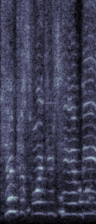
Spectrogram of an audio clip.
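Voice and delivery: re-enacted scream. Recalling running down the race trail announcing Kim's win, retelling a scream. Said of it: "running down the trail screaming".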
